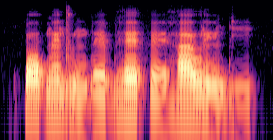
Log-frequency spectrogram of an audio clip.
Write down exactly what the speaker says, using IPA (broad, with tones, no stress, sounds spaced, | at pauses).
k͡p ɔ˧ b ɛ̃˧ d ɯ˨ m b ɛ˨ bʱ ɛ˦ θ ɛ˨ ɦ a˦ ʊ̯ ɾ ẽ˨ ɡ͡b i˧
